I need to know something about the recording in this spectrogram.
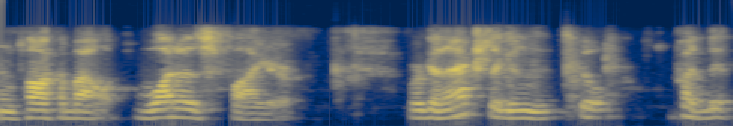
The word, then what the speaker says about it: FHIR: or Health interoperable Resources as common known as fire and pronounced fire it's the Next Generation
